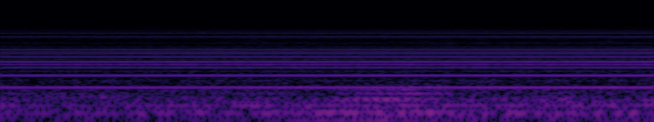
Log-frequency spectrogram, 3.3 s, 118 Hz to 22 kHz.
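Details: 1968 Sears Silvertone console stereo, street find: a steady mains hum with a high buzzy edge; one channel's output is about half the other's, and the owner suspects the output capacitors, unconfirmed.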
